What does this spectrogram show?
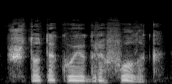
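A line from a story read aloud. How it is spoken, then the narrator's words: Whisper. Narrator (Russian): шепнула она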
